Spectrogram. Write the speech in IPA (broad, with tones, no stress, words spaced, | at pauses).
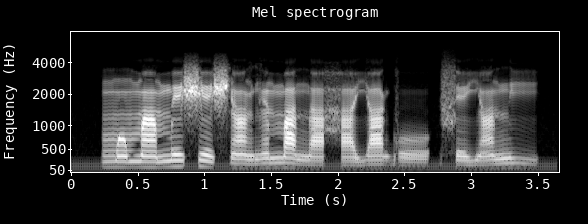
mɔ̃˦mã˦ me˦ʃe˦˨ ʃã˧ɡɛ̃˦ma˦˨na˨ ha˨ja˧ɡo˨ | se˨jã˨˦ni˦˨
